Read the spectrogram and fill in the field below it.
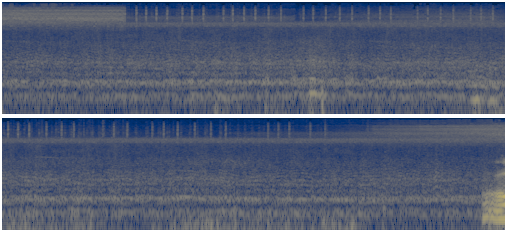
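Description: Honey bees buzz steadily throughout a beehive inspection, a dense insect drone that stays close and fairly loud, with occasional handling noises and no speech.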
